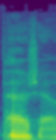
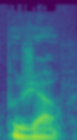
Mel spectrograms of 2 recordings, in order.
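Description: First: The stress is on the first syllable. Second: The stress is on the last syllable. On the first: This is how it is said in England. "England puts the emphasis on the first syllable" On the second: This is how the speakers themselves say it. "we call it Peugeot"

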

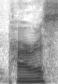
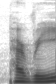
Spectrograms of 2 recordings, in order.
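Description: First: Paris is pronounced with an English pronunciation. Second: Paris is pronounced with a French pronunciation. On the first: The speaker calls it right. "I'd say Paris" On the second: The speaker calls it wrong. "not Paris, unless I was, you know, Speaking French"

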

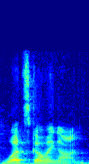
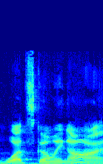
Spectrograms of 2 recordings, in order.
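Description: First: It ends with a falling, flat tune. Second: It ends with a rising, questioning tune.

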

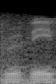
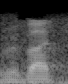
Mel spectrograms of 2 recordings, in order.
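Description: First: The word is given an Italian-sounding pronunciation. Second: The word is given a plain English pronunciation. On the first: "It's a bit Italian-y, so I said Revive" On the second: "instead of Revive"

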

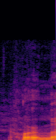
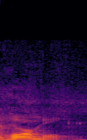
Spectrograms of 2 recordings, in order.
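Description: First: The name does not rhyme with normal. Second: The name rhymes with the word normal. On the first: This is how the advertising says it, sounding fancier. "if you listen to their advertising" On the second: This is how locals say it. "I say Hormel, rhymes with normal"

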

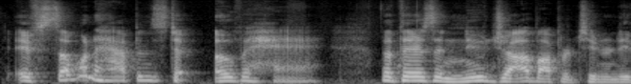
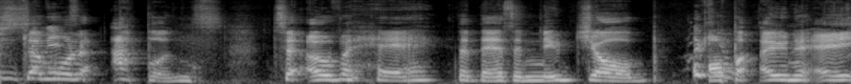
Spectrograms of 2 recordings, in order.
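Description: First: It is read in the speaker's usual accent. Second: It is read in a put-on British accent.

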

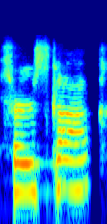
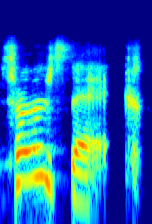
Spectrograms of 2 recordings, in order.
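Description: First: The name is said with a k sound. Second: The name is said without a k sound. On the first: "So what's that" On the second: "I believe that's how you say it"

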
